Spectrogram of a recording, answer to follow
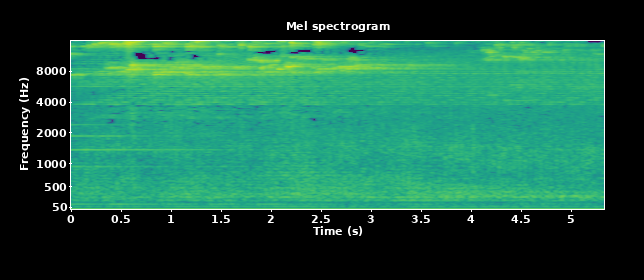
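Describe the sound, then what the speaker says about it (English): A tour helicopter flying over Kauai, heard from on board, gives a loud, steady drone of engine and rotor that holds unchanged throughout, with no voices. "It's really spectacular to be able to tour Hawaii from the air, especially in a helicopter"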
